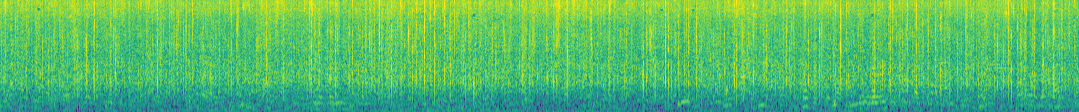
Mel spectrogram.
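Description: Steady rain falling on an umbrella held over the phone and on wet pavement: an even hiss full of small drop ticks.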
